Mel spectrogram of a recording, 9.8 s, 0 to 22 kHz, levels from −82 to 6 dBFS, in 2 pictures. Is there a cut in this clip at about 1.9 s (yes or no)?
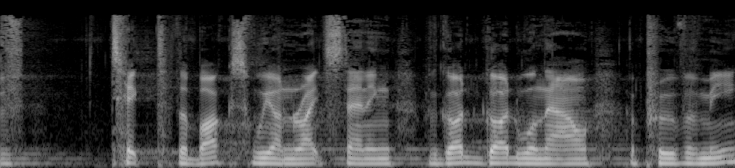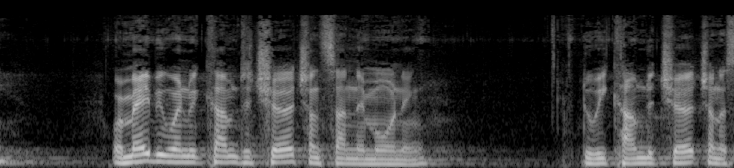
yes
